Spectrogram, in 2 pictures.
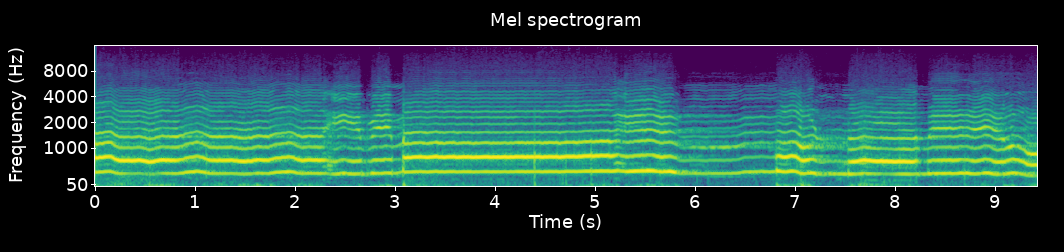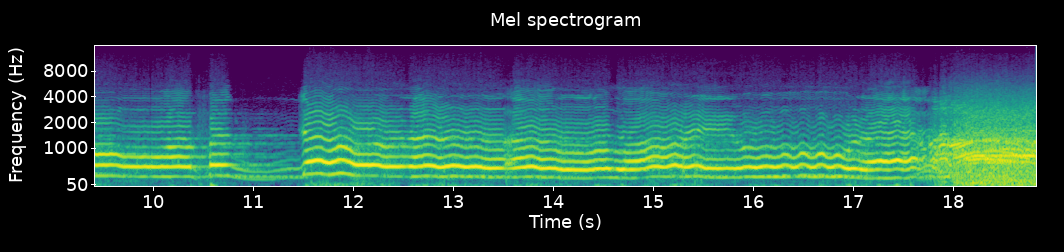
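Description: A male Quran reciter chanting in the melodic mujawwad style, drawing out long held notes with wavering ornaments and a short pause for breath midway. In the last second, the listeners break in with a burst of many overlapping voices calling out in approval.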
